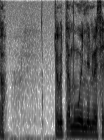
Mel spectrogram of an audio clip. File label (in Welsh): "mwyn", Welsh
